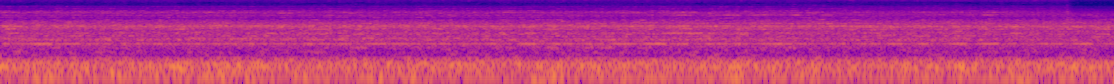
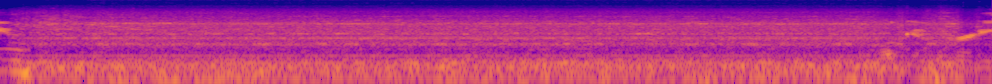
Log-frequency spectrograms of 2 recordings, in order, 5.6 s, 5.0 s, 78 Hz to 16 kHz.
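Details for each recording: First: Valiant oil burner on a home furnace during service, bleeder open: steady roar with faint hiss and short sputter as air purges from the fuel line; burner fires despite remaining air. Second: Valiant oil burner on a home furnace after service and bleeding air from the fuel line, reading about 140: steady even roar, constant hum, no puffing or pulsing; burner firing cleanly, normal operation.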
